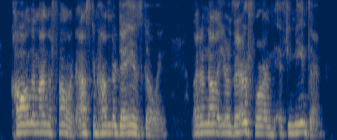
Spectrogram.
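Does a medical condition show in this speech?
Yes: cerebral palsy.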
